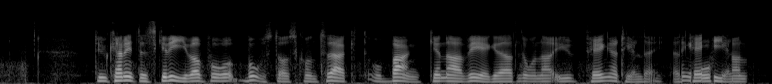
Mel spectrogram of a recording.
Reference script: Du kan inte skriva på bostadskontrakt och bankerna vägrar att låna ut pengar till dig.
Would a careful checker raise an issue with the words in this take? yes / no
yes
